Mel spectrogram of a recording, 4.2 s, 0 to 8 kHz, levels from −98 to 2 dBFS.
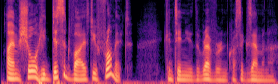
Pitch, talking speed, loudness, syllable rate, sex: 120 Hz, 185 wpm, -19 LUFS, 6.6 syllables/s, male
